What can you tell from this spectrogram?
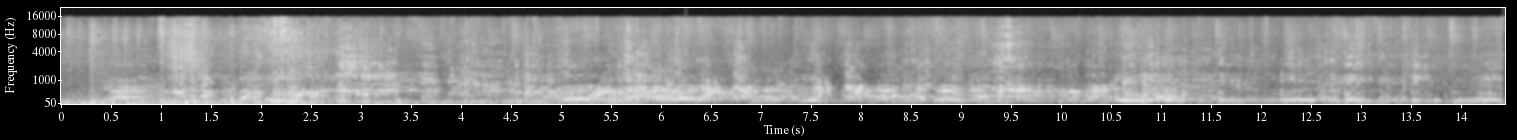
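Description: Lions snarling and roaring in a fight, one growl after another: a black-maned pride male charging at younger lions to drive them off.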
